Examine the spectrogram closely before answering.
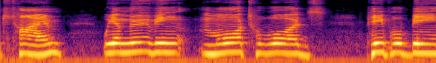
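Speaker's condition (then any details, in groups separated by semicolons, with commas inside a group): Cerebral palsy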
